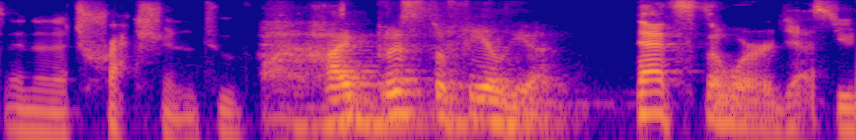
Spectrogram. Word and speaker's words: hybristophilia: It's like hyperbistobrelia. It's a psychological term that talks about the fascination with essentially violence and an attraction to violence. Hybristophilia.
